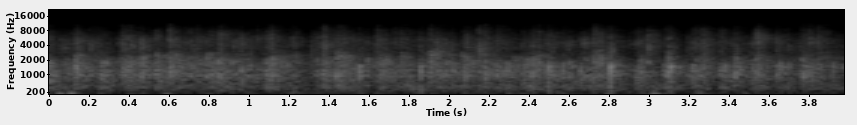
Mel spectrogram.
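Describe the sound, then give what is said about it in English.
Sustained applause from an audience for a discussion panel at the close of an evening event, a dense, steady wash of many hands clapping at a fairly even level throughout, with no voices standing out. “Let's have a big round of applause for our panel.”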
